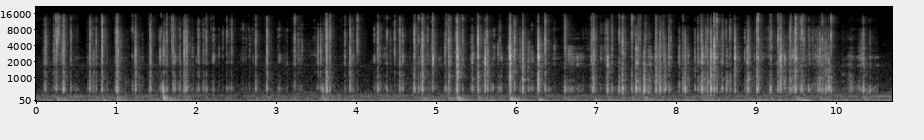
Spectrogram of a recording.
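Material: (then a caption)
Plastic. Long acrylic nails tap and scratch across a long white foot massage board of hollow molded plastic, covered in rounded plastic nubs with a central dome. The result is a dense, irregular stream of quick, bright plastic clicks and scratchy rasps that die away almost instantly, with little low end.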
